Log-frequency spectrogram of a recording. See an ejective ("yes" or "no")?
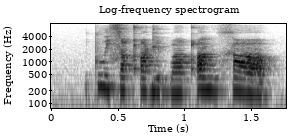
yes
